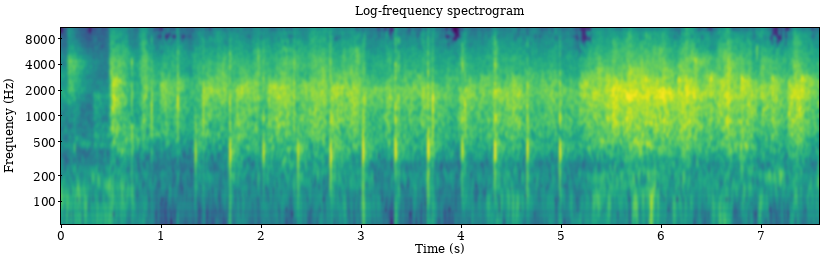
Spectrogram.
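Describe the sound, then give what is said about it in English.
An audience breaks into a round of applause, many hands clapping in a dense, steady wash that swells slightly louder toward the end, with no talking over it. “I'm not quite sure how I follow the round of applause”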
